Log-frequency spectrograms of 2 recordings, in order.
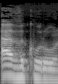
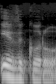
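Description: First: The word begins with an a vowel. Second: The word begins with an i vowel. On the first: "not Adhkuru" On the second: "not Idhkuru"

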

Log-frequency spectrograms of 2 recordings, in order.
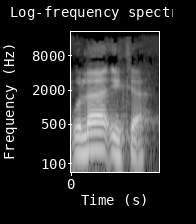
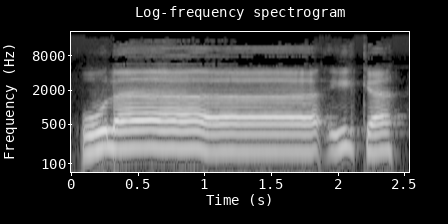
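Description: First: The long vowel is cut short. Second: The long vowel is held for a long time. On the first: The speaker calls it wrong. "You should not say" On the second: The speaker calls it right. "Longer one"

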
